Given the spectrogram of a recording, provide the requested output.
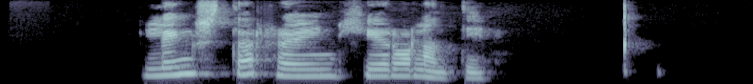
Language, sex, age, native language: Icelandic, female, 50-59, Icelandic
